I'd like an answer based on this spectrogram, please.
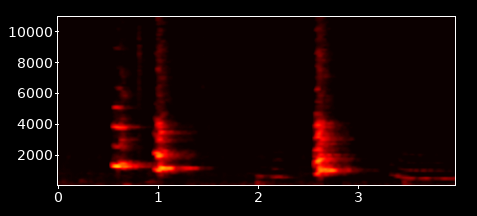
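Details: Cavalier King Charles Spaniel puppies raised indoors in a home pen. Three loud, high, abrupt yips come in quick succession, with a soft short squeak between them and a thin falling whine at the end.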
